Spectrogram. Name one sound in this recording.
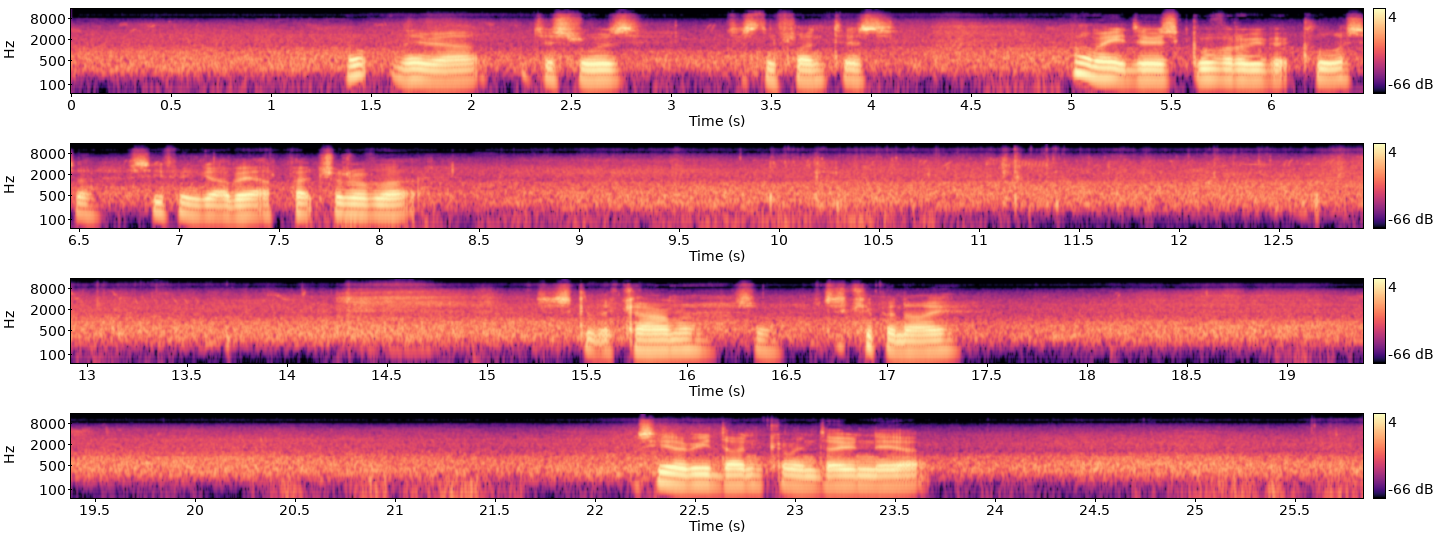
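Shallow river water flows and ripples steadily over stones outdoors.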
